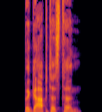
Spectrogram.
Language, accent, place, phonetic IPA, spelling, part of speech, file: German, Germany, Berlin, [bəˈɡaːptəstn̩], begabtesten, adjective, De-begabtesten.ogg
- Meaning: 1. superlative degree of begabt 2. inflection of begabt: strong genitive masculine/neuter singular superlative degree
